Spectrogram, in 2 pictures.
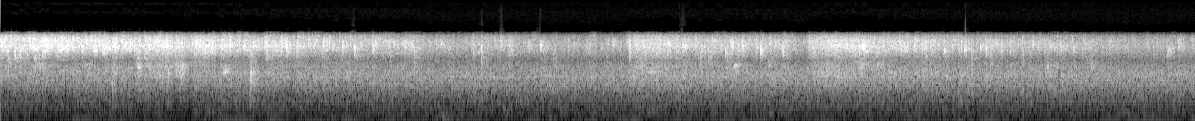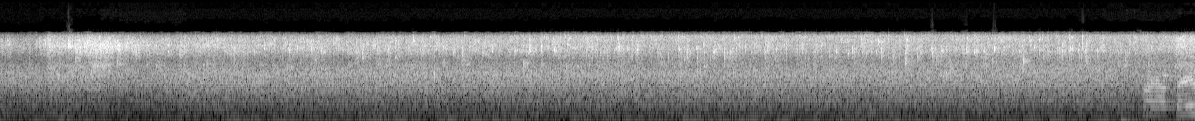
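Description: Rohu fish frying in hot oil in a wok: a dense, steady sizzle and crackle, loud and close, lasting throughout and easing slightly midway, with no talking.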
